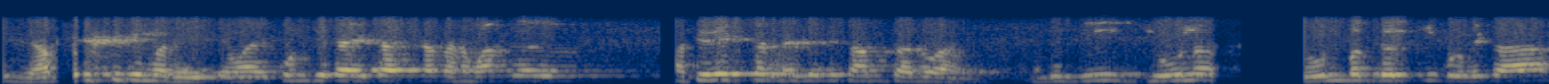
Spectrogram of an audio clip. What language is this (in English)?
Marathi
